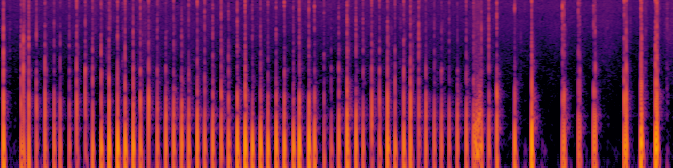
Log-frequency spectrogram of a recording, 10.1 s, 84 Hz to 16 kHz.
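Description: A large, solid, round flat cork trivet held upright is tapped rapidly with the fingertips of both hands. Some 68 dull, low, dry thuds come in a fast, steady rhythm with almost no ring. After about seven and a half seconds the taps thin out into slower, scattered hits.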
